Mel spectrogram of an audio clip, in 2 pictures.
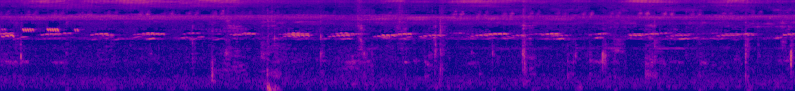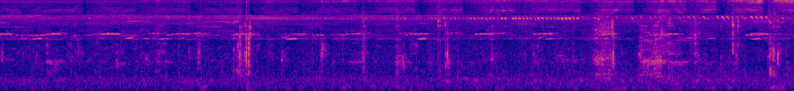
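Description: A field cricket chirps steadily in short, high pulsed bursts, with occasional water splashes around it.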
